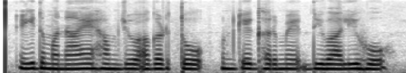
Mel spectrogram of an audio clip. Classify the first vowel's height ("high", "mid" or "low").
high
